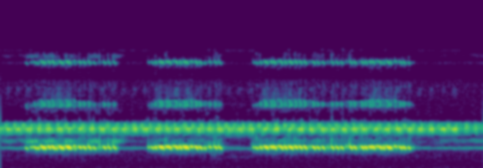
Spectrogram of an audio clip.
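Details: Cricket call said to chase away rats indoors: three pulsed chirping bursts, each roughly a second long, with a steady high whine running underneath throughout.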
